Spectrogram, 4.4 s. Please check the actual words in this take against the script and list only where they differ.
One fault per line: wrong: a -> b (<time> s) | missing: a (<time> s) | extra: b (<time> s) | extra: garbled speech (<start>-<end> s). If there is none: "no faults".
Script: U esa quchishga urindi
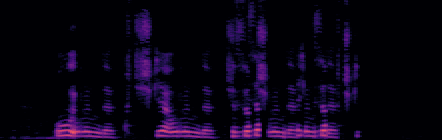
wrong: esa -> urindi (0.8 s)
extra: garbled speech (2.2-3.6 s)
